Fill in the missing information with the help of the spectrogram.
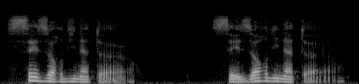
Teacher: So you should make the liaison between S and O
